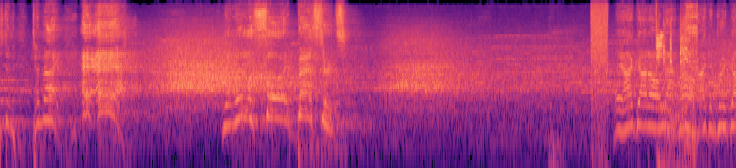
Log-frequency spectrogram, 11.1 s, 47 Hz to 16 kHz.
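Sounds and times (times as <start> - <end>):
arena crowd cheering and chatter: 1.2 - 11.0
tv static hiss: 8.9 - 9.1.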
